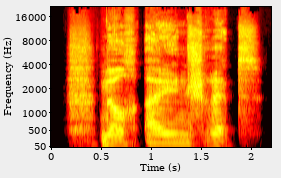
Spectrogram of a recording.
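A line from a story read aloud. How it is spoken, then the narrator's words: Growled. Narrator (German): knurrte Hubert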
